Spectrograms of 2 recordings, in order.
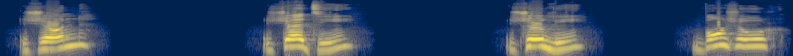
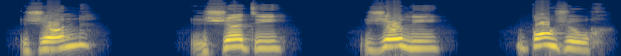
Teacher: The French J is sounded je, like you hear in English words treasure, measure, Asia. Je. J takes the j sound in words beginning or containing J.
